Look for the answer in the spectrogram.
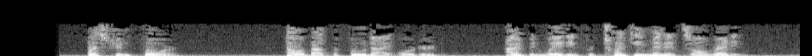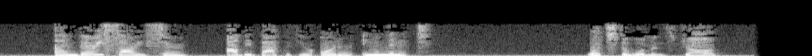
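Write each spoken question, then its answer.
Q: What's the woman's job?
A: A waitress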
